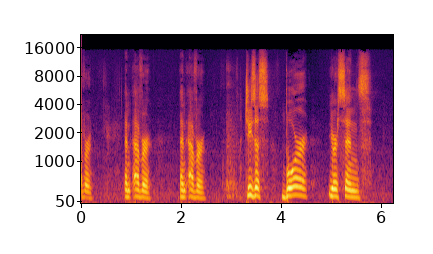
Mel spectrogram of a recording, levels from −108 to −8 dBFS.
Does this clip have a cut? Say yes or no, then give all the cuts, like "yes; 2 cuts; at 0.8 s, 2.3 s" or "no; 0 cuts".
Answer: no; 0 cuts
